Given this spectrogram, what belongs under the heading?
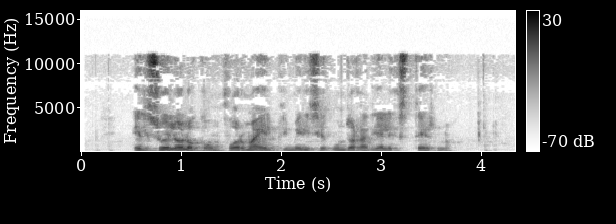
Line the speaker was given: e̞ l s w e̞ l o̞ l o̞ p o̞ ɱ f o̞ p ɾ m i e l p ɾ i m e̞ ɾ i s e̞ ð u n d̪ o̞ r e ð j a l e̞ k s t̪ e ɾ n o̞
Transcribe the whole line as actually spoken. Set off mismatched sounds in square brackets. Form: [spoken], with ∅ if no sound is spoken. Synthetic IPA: e̞ l s w e̞ l o̞ l o̞ [k] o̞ ɱ f o̞ [∅] ɾ m [a] e l p ɾ i m e̞ ɾ i s e̞ [ɣ] u n d̪ o̞ r [a] ð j a l e̞ k s t̪ e ɾ n o̞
